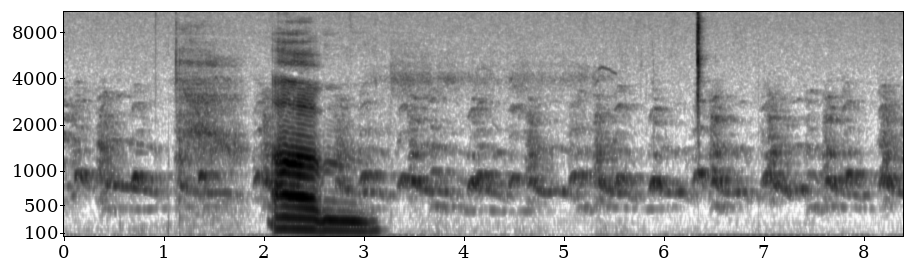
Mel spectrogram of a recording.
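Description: Dogs bark and yip in the background, with one loud drawn-out yelp partway through, while a person speaks briefly over the noise.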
